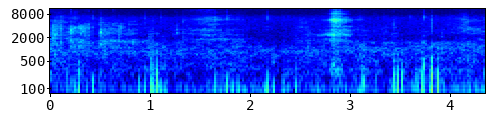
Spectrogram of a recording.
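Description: Irregular soft low thumps and knocks from a hand-held camera being moved about, with a brief hiss about three seconds in.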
